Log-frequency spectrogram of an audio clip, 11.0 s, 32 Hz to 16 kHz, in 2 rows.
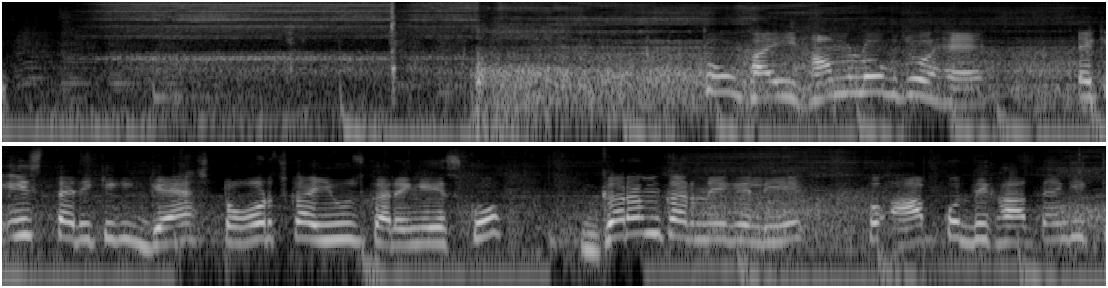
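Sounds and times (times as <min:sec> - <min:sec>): gas hissing from torch nozzle: 0:00.3 - 0:11.0
torch flame rushing: 0:00.4 - 0:11.0
torch click: 0:00.5 - 0:04.4.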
